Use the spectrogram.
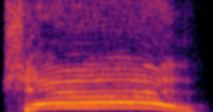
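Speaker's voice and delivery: high shouted call of a name; [name]. Retold or imitated. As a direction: yell it the way Ozzy does. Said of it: "I said Sharon the way Ozzy says Sharon".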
